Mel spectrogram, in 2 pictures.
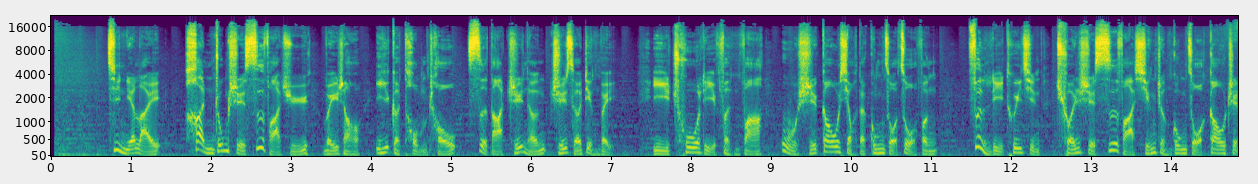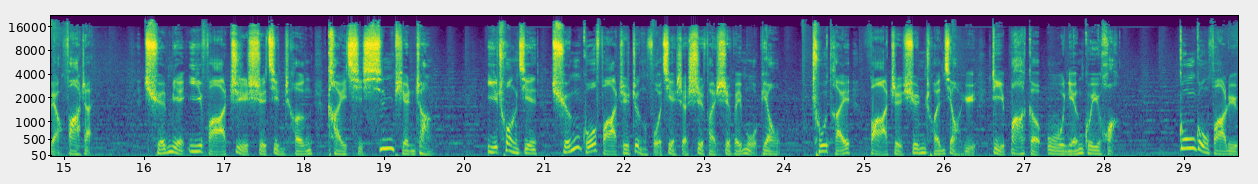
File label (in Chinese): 男 政府专题; 司法局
